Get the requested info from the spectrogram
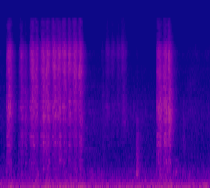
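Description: Charcoal rubbed across drawing paper: a quick run of short scratchy strokes, then a pause and one more stroke near the end.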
